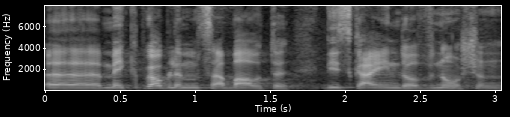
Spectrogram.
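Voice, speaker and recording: A man talks with an Italian accent at a moderate pace. His pitch sits fairly high. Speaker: art academy professor and curator. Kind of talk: conference talk. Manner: halting, many hesitations.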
